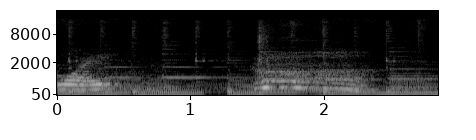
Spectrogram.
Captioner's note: gasp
